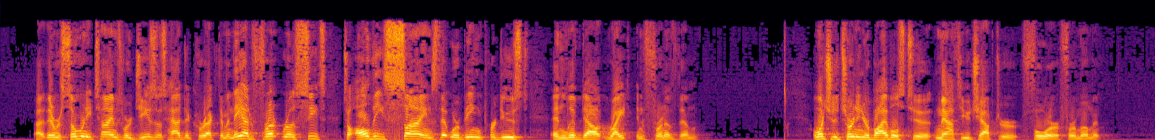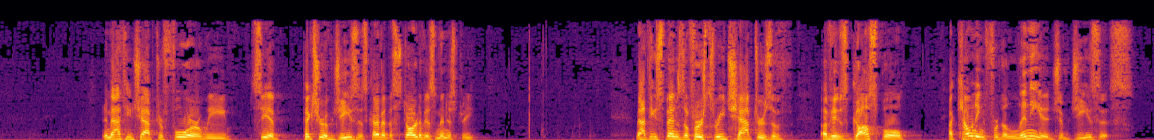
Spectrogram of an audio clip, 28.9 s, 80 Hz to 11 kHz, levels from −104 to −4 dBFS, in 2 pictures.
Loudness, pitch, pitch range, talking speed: -16 LUFS, 145 Hz, 105-170 Hz, 175 wpm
